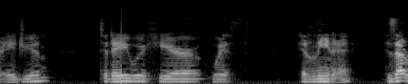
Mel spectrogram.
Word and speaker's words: Eline: Today we're here with Eline. Is that right? Did I pronounce That's that right?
